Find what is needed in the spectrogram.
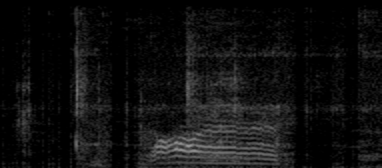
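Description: A domestic cat gives a single meow, about a second long, starting midway through, its pitch dropping at the end.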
